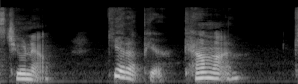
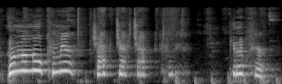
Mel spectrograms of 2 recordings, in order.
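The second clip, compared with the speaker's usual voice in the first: calling the dog; 11 semitones higher than usual. Real, not acted.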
